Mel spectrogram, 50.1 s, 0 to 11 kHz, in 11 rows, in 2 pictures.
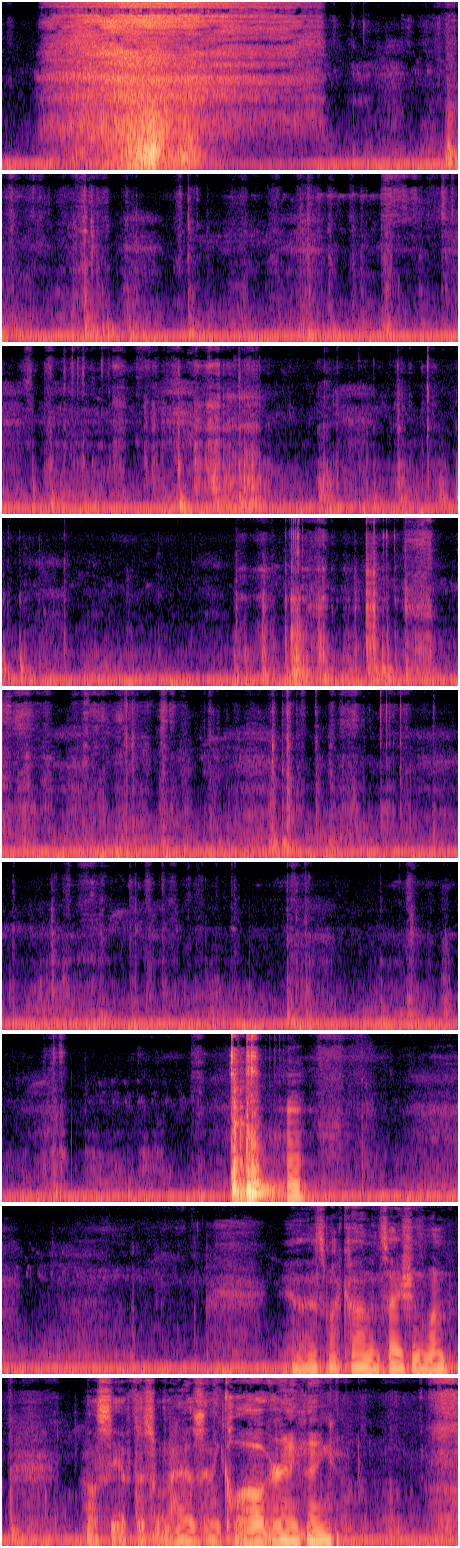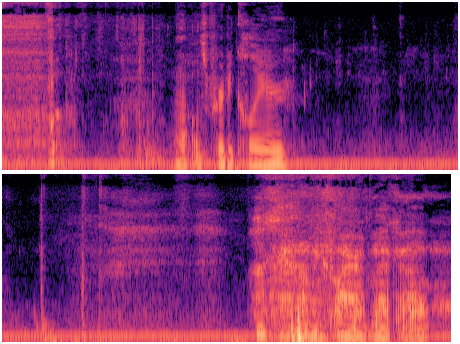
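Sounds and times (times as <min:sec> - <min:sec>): steady low hum: 0:00.0 - 0:11.0, 0:25.3 - 0:50.0
hoses rubbing and knocking: 0:00.4 - 0:03.2.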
